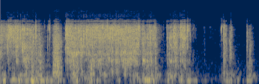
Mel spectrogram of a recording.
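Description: Foil trading-card pack wrapper crinkling loudly as it is torn open and pulled apart, for about four seconds, followed by a few short rustles of the cards being handled.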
